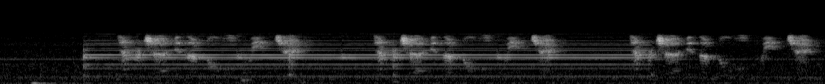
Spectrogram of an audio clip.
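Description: Hikvision temperature screening walk-through gate sounding its high-temperature alarm: a sustained electronic multi-tone alarm with rapid chirping pulses over it. The steady tone stops about six and a half seconds in and the chirps carry on briefly. The alarm is set off by a glass of hot water held to the forehead and read as an elevated skin temperature.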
